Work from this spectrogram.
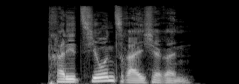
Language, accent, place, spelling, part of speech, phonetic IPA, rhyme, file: German, Germany, Berlin, traditionsreicheren, adjective, [tʁadiˈt͡si̯oːnsˌʁaɪ̯çəʁən], -oːnsʁaɪ̯çəʁən, De-traditionsreicheren.ogg
- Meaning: inflection of traditionsreich: 1. strong genitive masculine/neuter singular comparative degree 2. weak/mixed genitive/dative all-gender singular comparative degree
